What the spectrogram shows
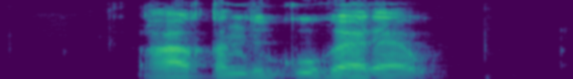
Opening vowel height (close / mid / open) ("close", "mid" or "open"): mid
